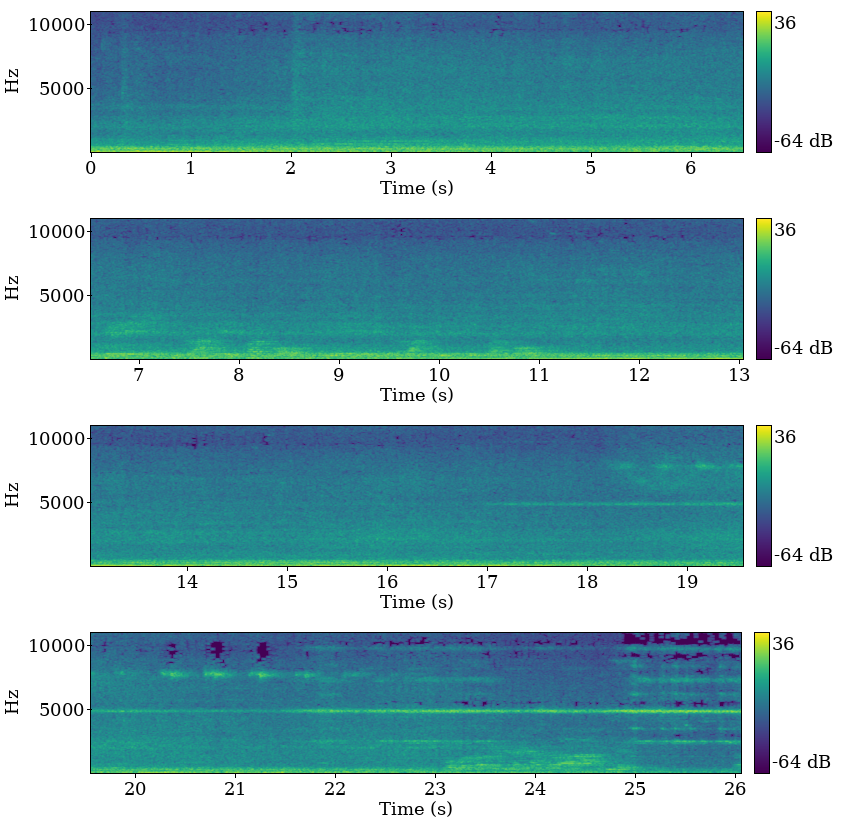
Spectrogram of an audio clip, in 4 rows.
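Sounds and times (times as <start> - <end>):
train carriages rumbling past: 0.0 - 26.0
high braking squeal: 17.1 - 26.0.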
